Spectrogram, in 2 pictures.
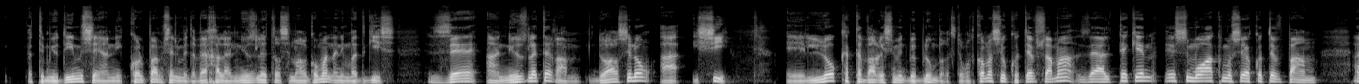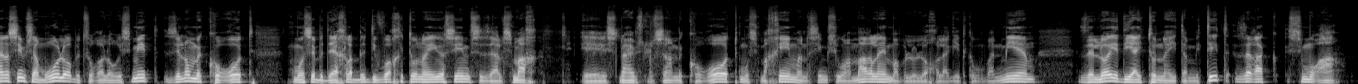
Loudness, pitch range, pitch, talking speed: -16 LUFS, 90-130 Hz, 110 Hz, 180 wpm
